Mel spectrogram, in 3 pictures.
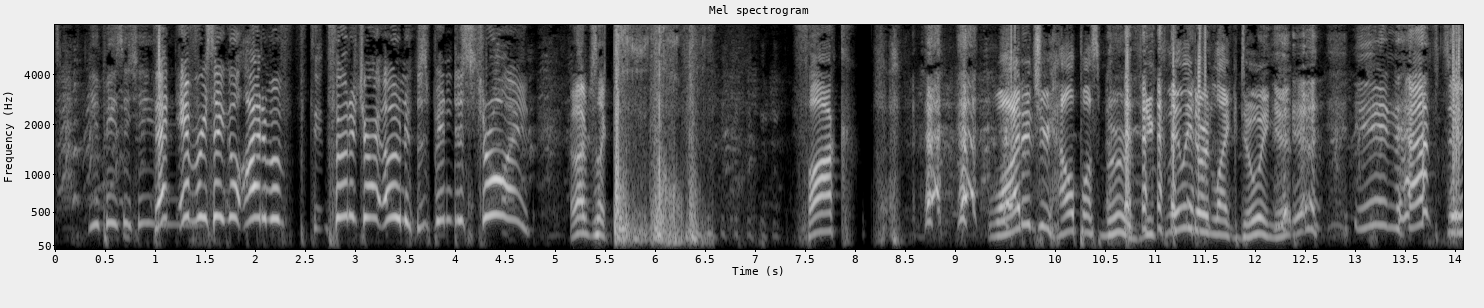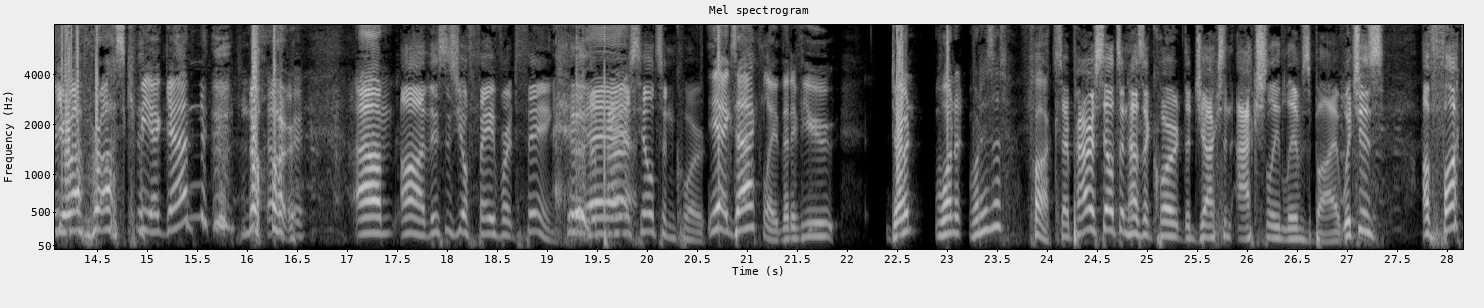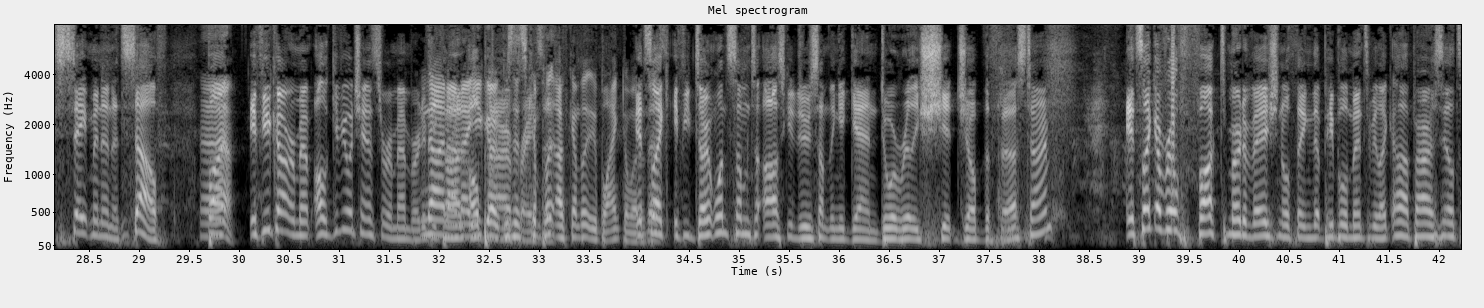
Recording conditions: busy venue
